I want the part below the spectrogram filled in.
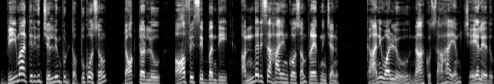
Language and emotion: Telugu, disgusted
